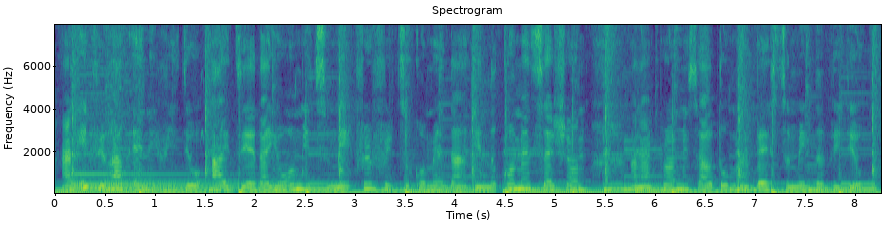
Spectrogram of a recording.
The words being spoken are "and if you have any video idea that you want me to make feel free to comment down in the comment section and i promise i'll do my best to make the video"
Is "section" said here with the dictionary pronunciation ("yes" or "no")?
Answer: no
